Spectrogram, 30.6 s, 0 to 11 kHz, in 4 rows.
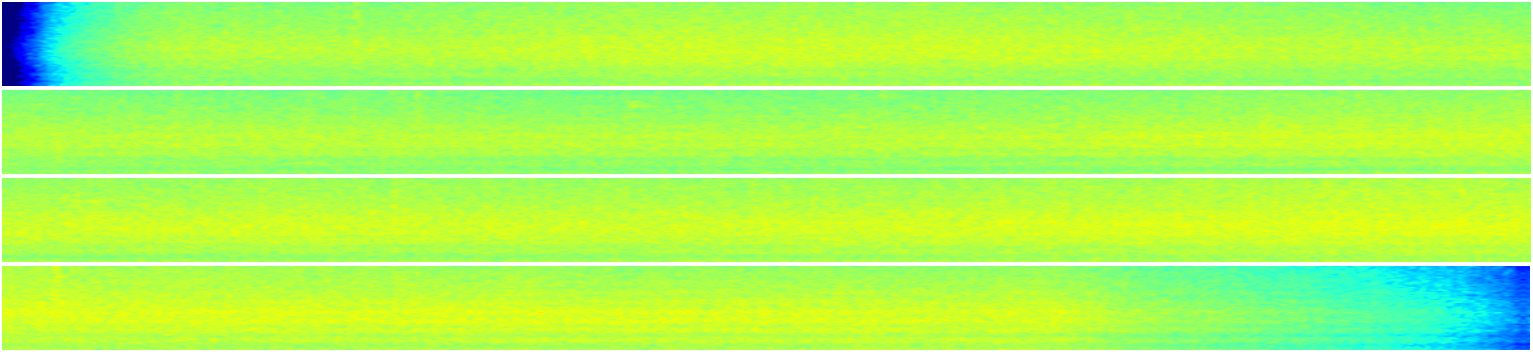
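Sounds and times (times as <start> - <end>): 
strong wind in a forest: 0.2 - 30.5.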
